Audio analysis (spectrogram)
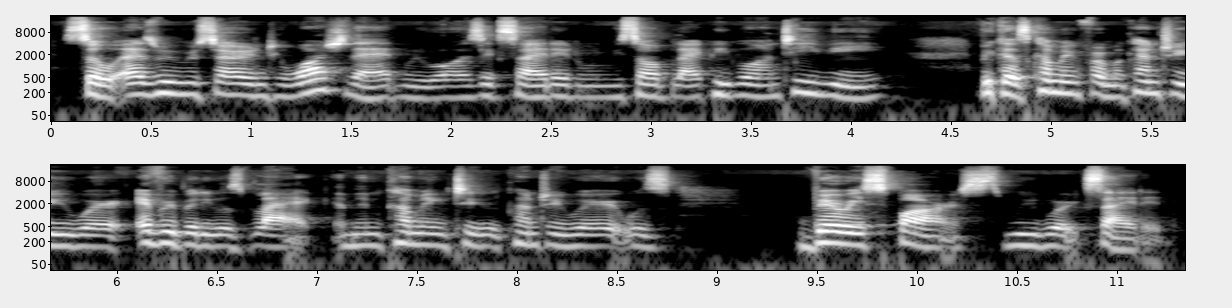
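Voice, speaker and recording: A woman from Kenya in her fifties, an artist who speaks thoughtfully in an interview, pausing and rephrasing as she goes. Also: low-pitched, fairly even intonation, mellow. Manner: thoughtful, measured, with pauses and restarts. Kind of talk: reflective interview talk.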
